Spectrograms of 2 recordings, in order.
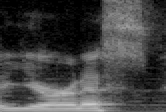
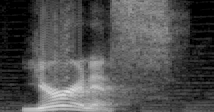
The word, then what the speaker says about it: Uranus: Uranus. It is the general pronunciation of the planet. Some people say Uranus, but Uranus is the technical correct pronunciation.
